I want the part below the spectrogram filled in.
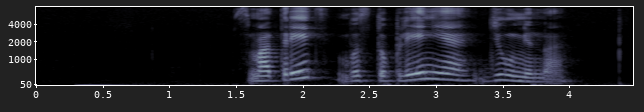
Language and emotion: Russian, positive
